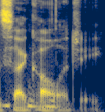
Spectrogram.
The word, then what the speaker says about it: psychology: An editor of the Oxford English Dictionary actually demanded that English speakers restore the P in psychology. Yes, he did. He wanted everyone to match the French and the German pronunciations where they still sound out the P right before the S. He was a purist. He was trying to force a phonetic correction long after the public had already moved on. And English speakers completely ignored him. They kept right on dropping the P.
